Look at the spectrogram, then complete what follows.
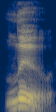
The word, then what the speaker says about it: Liu: And I'm told this is the only way to pronounce it. Lou, please present your opening statement.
